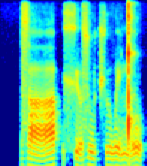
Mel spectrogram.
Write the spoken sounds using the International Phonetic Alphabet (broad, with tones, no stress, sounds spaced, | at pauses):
z aː˧˩˧ | xʲ ɤ˧˩˧ z u˧˩˧ t͡ʃʰ ɯ˩˧˩ w e˧˩˧ ŋ͡ǃ o˩˧˩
